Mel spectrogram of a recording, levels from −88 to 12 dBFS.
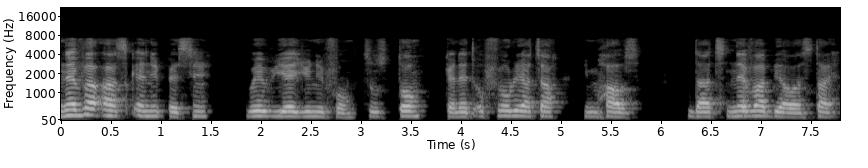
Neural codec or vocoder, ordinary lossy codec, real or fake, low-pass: vocoder, 44.1 kHz, 128 mel bands, Pupu-Vocoder; none; fake; 7.2 kHz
